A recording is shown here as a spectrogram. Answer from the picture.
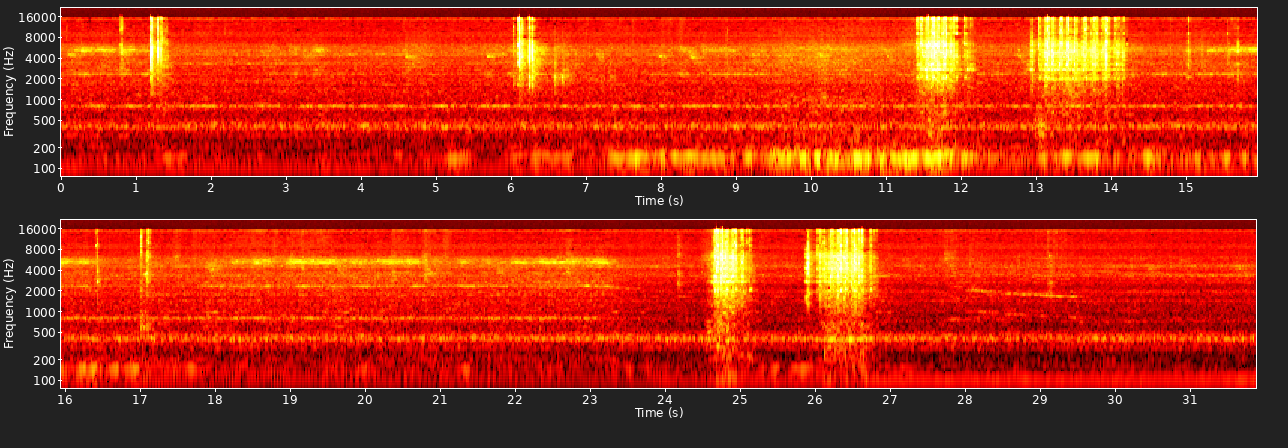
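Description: Industrial sewing machine stitching bias binding onto fabric: its motor hums steadily while the machine stitches in runs, loudest around the middle. A few sharp clicks come in between.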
